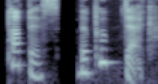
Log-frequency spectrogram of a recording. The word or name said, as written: Puppis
